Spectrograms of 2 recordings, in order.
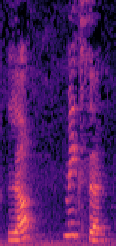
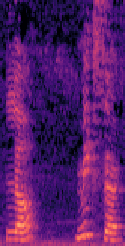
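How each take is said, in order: The two takes are said the same way.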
